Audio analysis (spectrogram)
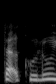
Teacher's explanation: Ta'kulu, you don't want to make the lu too long, one count only.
